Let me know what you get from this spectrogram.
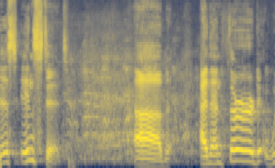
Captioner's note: audience laughing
